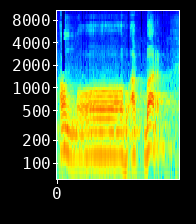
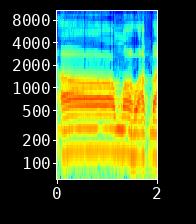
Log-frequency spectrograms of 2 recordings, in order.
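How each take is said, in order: First: The L sound is held long. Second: The first vowel is drawn out long. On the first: The speaker calls it right. "Kalau yang dibaca panjang boleh lamnya" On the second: The speaker calls it wrong. "Jangan Allahu akbar, batal salat ente"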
